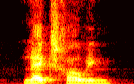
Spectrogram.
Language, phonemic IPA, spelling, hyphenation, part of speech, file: Dutch, /ˈlɛi̯kˌsxɑu̯ɪŋ/, lijkschouwing, lijk‧schou‧wing, noun, Nl-lijkschouwing.ogg
- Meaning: autopsy, postmortem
